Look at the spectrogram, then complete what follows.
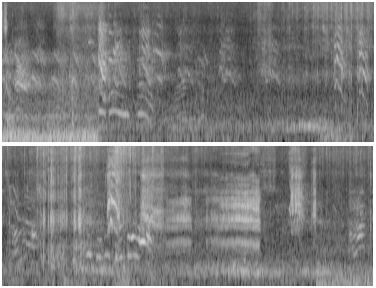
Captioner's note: birds chirping and squawking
